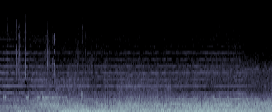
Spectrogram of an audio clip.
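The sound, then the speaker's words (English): A spacecraft's jet engine ignites, swelling within the first second into a loud, sustained rumbling blast that holds steady with no voices, as the craft jets toward the star city Imbria. “jet toward the Diaton star city, Imbria”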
